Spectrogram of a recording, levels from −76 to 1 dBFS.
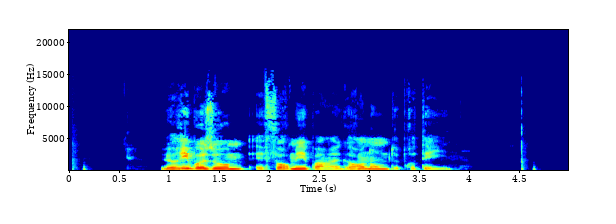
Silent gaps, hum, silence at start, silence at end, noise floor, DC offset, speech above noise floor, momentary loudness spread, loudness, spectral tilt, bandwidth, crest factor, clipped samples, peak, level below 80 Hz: none; none; 0.9 s; 1.2 s; -79 dBFS; under 0.1%; 62 dB; 15 LU; -18 LUFS; -5.5 dB/octave; 14 kHz; 18 dB; under 0.1%; -2 dBFS; -62 dBFS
